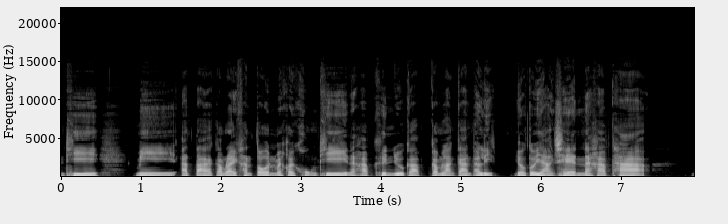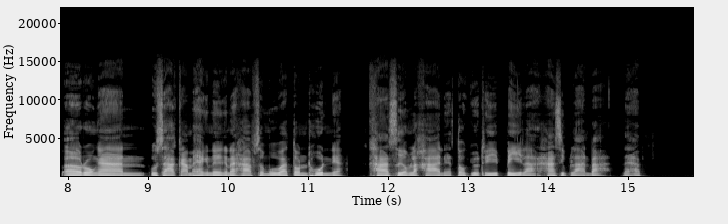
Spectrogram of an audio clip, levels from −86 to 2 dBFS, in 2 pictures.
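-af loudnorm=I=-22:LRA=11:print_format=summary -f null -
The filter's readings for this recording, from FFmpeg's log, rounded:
Input Integrated:    -24.2 LUFS
Input True Peak:      -9.2 dBTP
Input LRA:             4.4 LU
Input Threshold:     -34.5 LUFS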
